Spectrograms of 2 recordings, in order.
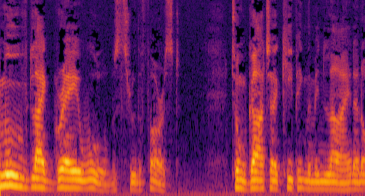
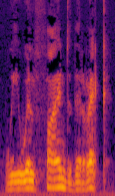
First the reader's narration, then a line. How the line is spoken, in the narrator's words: Tungata said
